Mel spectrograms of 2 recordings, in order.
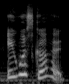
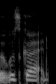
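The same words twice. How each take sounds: First: High, loud burst of praise; excited. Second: Said in the usual way. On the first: Real, not acted. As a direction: blurt it out, thrilled. Gushing about the fan fiction.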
